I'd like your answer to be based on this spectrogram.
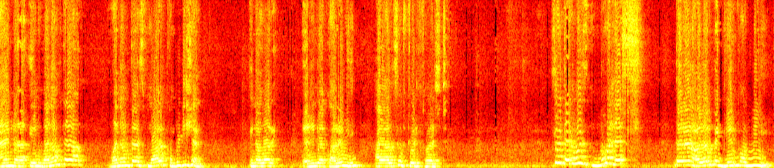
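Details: Adult man with severe cerebral palsy from birth, involuntary tremors throughout his body, and no speech until age eight: dysarthric speech in cerebral palsy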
